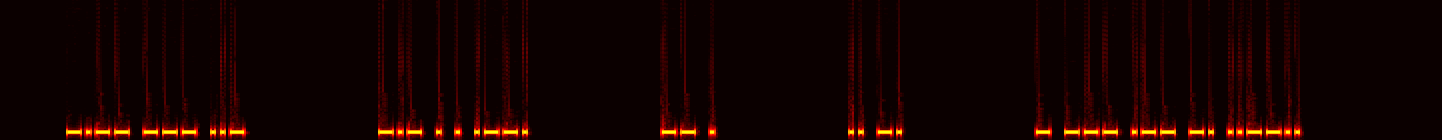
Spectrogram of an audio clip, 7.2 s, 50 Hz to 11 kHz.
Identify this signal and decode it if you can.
Morse code, heard as a keyed tone, about 53 wpm, 700 Hz. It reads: YOU KEEP ME IN TOWN?
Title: 4x Word-Spacing - Sentences from Top 500 Words - 50wpm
